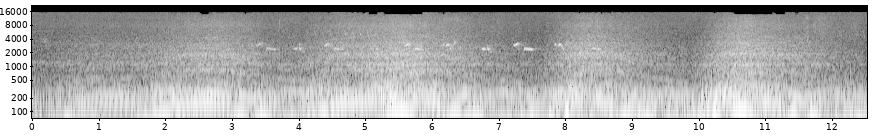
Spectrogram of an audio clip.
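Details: 2006 Chrysler PT Cruiser engine being revved: picks up cleanly through several blips and settles back each time, smooth and even with no knock or miss.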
